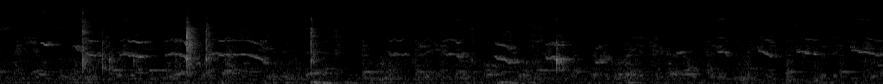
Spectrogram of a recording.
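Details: Several puppies yelping and whimpering in overlapping high, short cries with sliding pitch, scattered irregularly through the recording, with thumps and voices in the background.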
